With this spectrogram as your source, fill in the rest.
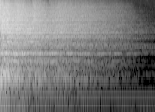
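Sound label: hats open, Drum Kits; Sonic Reality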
